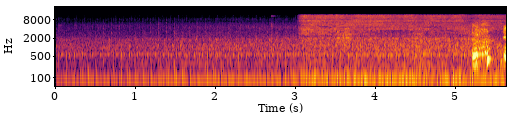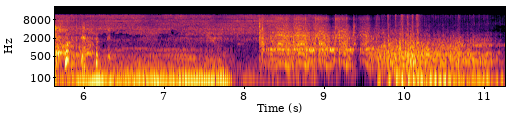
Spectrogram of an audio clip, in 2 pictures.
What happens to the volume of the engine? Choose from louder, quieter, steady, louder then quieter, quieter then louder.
louder.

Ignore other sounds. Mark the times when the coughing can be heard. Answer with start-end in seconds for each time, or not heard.
5.2-6.3.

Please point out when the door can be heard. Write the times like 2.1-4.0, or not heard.
not heard.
